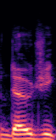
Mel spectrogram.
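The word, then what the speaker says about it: Doge: that's awesome give her uh oh all the doji coin is it doji kyle yeah i like to pronounce it doggy coin because i just like to picture like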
